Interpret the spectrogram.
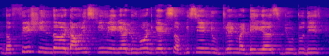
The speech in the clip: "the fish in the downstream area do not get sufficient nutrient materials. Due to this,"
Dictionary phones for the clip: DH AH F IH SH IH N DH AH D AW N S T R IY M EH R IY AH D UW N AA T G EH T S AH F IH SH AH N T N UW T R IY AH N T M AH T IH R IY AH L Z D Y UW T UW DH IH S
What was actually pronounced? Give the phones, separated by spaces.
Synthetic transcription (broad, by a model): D AH F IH SH IH N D AH D AW N S T R IY M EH R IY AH D UW N AA T G EH T S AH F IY S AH N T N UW T R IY N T M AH T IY R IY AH L S D Y UW T UW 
